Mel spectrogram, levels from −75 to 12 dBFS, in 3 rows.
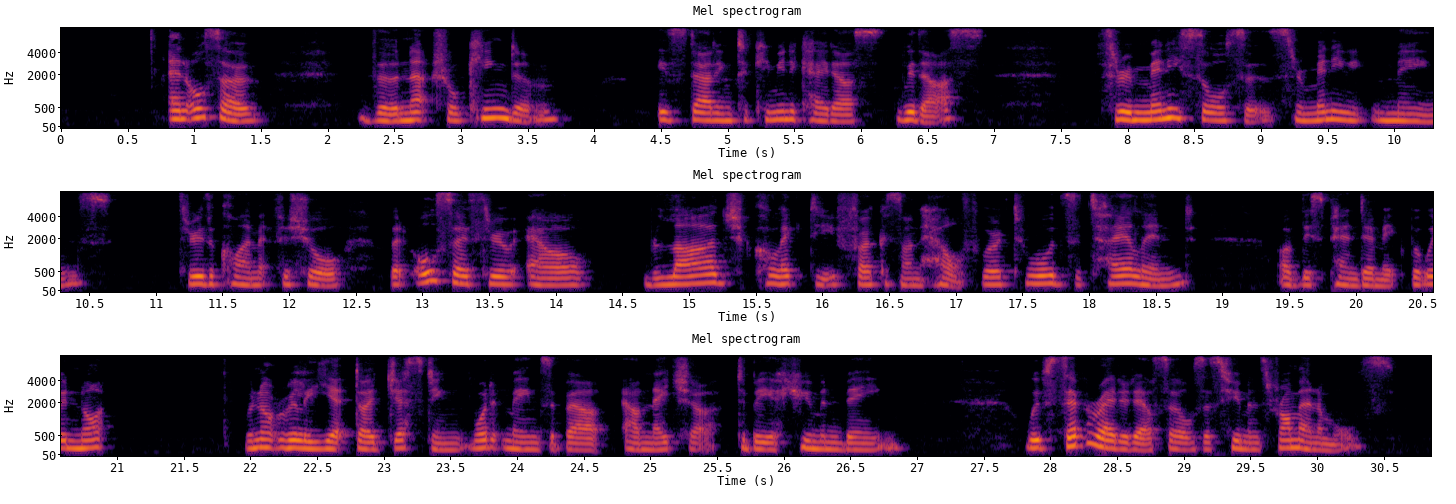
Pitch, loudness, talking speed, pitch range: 180 Hz, -22 LUFS, 130 wpm, 160-190 Hz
